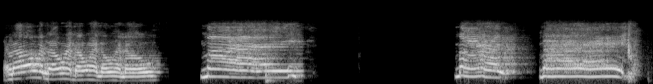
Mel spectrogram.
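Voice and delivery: high, drawn-out yell of a name; insistent hellos rising into high calls; calling out. Pretend. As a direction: holler for someone who isn't answering. Calling out to absent Mike.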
